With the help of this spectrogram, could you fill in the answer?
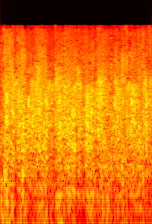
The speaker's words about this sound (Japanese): ちょっと待って拍手しないで拍手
